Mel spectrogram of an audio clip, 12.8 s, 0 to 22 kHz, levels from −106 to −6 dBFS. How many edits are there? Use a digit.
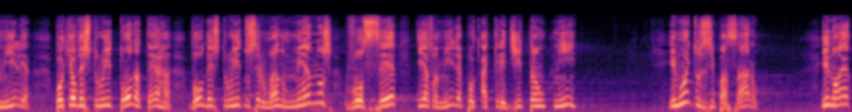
6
